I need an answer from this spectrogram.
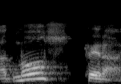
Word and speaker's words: atmósfera: Atmósfera, atmósfera. Es una palabra que es drújula, lleva acento en la tercera sílaba, que es la O, atmósfera, pero no sé cómo ponerle el acento, entonces lo vamos a dejar así.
